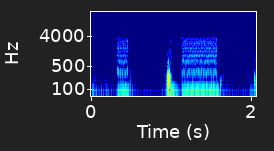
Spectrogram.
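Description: Near silence in a pause in speech, broken by a soft low thump about a second in and faint brief tones either side of it.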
